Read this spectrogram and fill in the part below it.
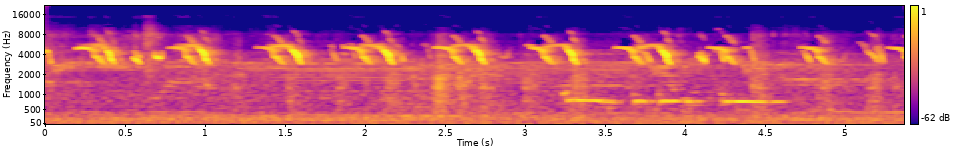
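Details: Chirping of baby domestic chicks: bright descending-then-rising peeps about two per second from several birds, fairly even in rhythm, with a low murmur of background noise.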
